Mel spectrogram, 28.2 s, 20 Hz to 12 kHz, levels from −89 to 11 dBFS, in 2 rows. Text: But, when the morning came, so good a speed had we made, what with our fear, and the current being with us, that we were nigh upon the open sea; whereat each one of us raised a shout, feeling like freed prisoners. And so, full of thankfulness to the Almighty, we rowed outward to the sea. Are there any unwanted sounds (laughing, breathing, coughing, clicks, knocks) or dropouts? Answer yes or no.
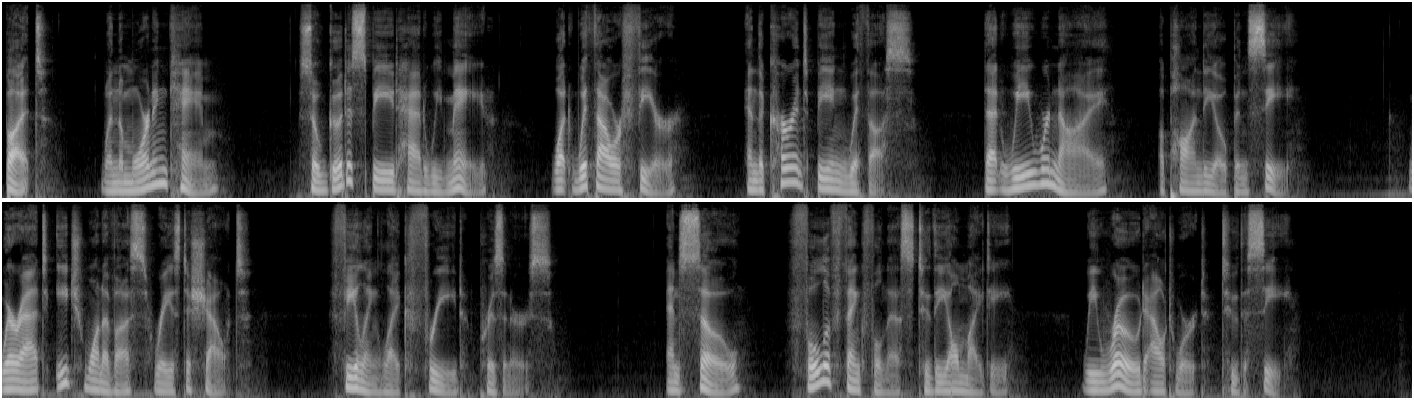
no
